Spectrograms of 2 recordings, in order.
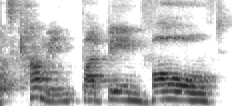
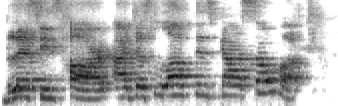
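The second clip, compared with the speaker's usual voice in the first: Southern American accent; 4 semitones higher than usual. Shown as a demonstration. Host welcoming viewers on a dare, country Southern American accent. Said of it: "So you want Southern, Southern American".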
